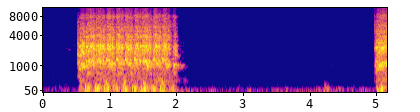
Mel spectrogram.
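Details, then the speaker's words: 1985 Honda Magna V30 V4, first start after carburetor rebuild, JB Welded tank and ignition bypass, broken fan unplugged: brief ragged burst of uneven firing with clattery top end, dies and restarts roughly; worse than before the work, cause unknown. "It may or may not be obvious in the video, but this thing sounds like absolute dog It sounds way worse than it did the first time I started it before I worked on it."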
